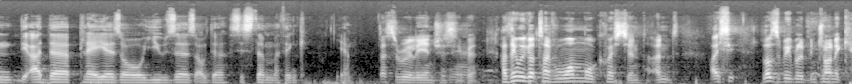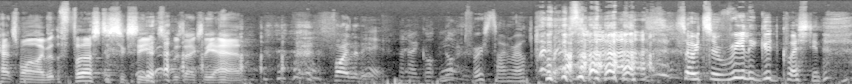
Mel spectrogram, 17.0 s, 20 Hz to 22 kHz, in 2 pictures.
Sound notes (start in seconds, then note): 13.9 laughter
